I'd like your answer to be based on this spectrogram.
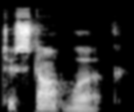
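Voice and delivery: "To start work" said slowly and clearly; drawn-out careful "To start work" for learners; slow classroom model of "To start work"; slow model phrase. Shown as a demonstration.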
